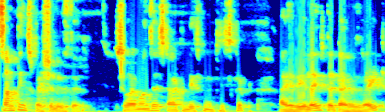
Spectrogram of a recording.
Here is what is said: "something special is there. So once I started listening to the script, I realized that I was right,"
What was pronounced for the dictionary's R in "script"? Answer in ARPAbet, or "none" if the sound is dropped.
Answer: R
